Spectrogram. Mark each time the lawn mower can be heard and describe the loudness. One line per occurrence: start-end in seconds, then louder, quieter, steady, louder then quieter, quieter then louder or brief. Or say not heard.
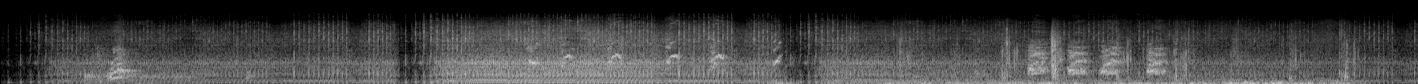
0.0-14.1 louder then quieter.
